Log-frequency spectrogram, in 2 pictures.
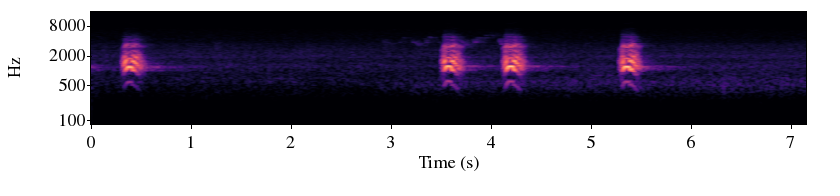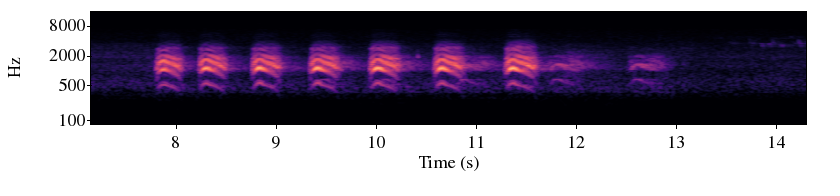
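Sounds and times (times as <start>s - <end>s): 
American crow cawing: 0.3s - 0.8s, 3.5s - 4.5s, 5.3s - 5.6s, 7.8s - 13.0s.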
